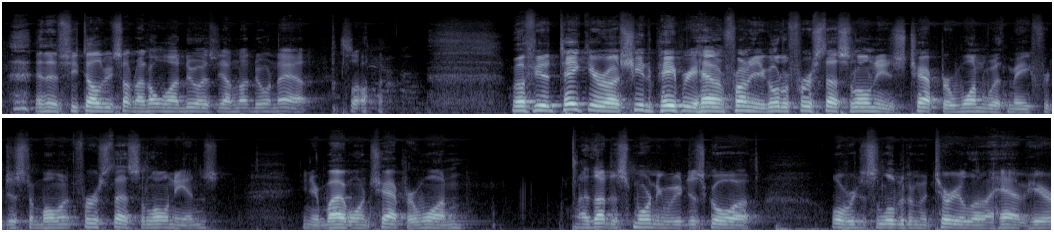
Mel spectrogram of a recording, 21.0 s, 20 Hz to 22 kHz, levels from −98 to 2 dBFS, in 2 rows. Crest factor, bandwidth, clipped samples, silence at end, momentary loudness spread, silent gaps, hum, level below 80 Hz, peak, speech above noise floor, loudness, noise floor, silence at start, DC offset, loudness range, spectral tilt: 20 dB; 13.5 kHz; under 0.1%; 0 s; 15 LU; none; none; -60 dBFS; -12 dBFS; 43 dB; -33 LUFS; -76 dBFS; 0.1 s; under 0.1%; 10 LU; -5.5 dB/octave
